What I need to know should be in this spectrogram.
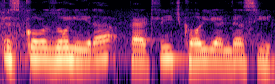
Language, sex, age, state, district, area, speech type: Urdu, male, 30-45, Delhi, North East Delhi, urban, spontaneous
